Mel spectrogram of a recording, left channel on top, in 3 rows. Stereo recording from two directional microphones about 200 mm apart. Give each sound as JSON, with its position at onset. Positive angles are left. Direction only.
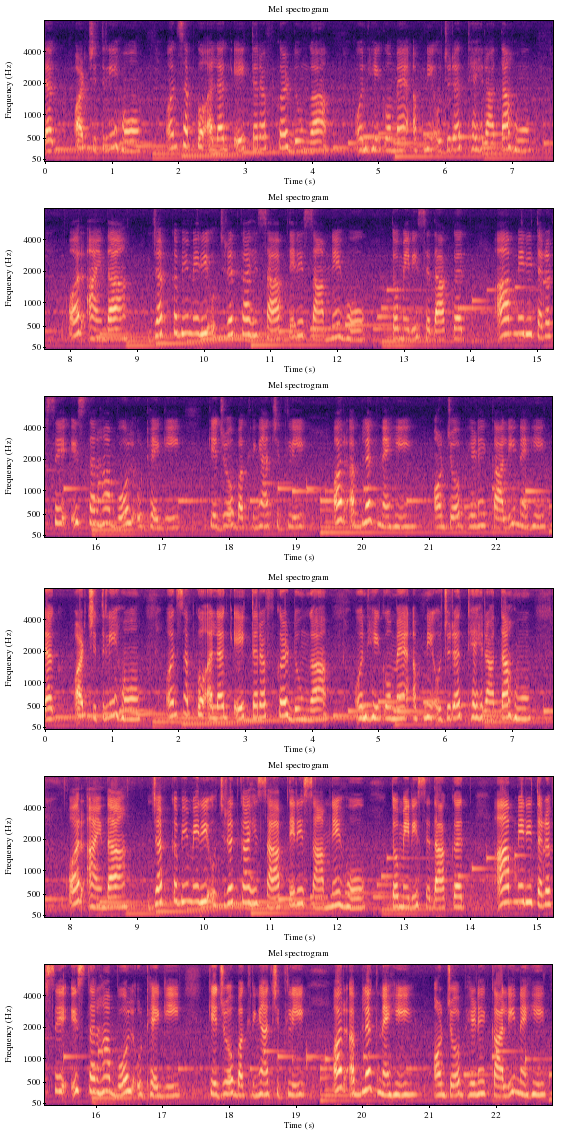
{"t": 0.0, "sound": "a woman's voice", "side_deg": -55}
